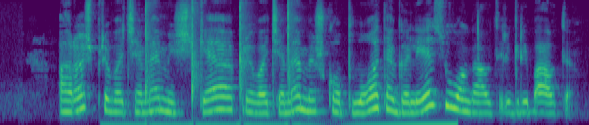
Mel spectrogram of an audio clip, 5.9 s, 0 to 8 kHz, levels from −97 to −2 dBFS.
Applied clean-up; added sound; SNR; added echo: none; Hands; 13 dB; none.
